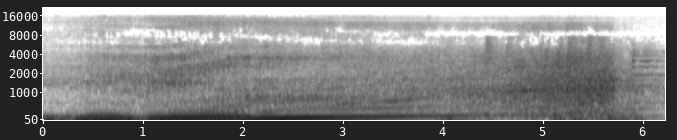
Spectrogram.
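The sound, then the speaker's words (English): A car drives off in Germany. Its loud, continuous engine note rises steadily in pitch as it accelerates away, with no voices. “we have to drive all the way back to Stuttgart. Tell you what, I'll drive, you stay here and listen to Brancaccio.”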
